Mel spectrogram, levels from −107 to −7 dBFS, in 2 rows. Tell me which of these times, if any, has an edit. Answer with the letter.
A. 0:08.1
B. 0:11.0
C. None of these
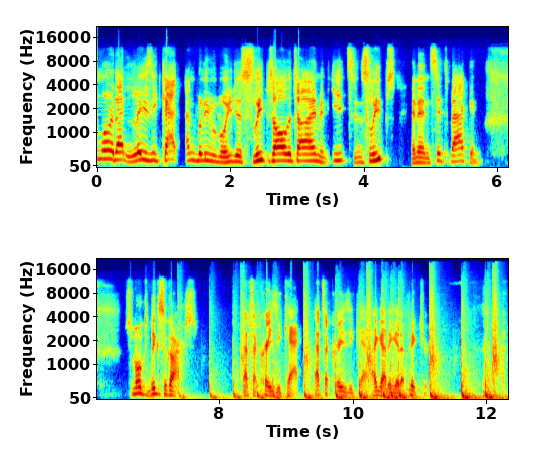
B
